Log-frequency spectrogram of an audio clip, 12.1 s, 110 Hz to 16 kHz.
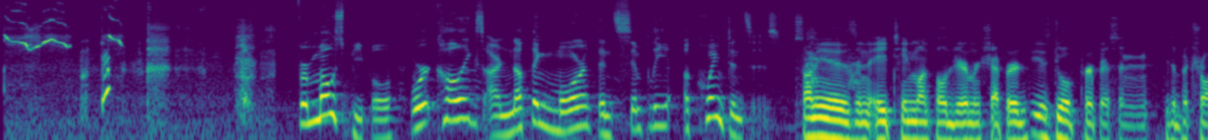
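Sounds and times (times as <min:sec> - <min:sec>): dog whining: 0:00.0 - 0:02.8, 0:08.0 - 0:08.8.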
